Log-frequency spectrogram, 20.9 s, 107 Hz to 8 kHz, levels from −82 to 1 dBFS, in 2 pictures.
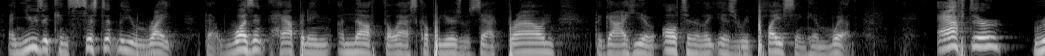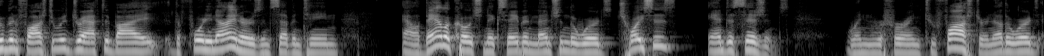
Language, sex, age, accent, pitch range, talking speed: English, male, 40-59, American, 130-160 Hz, 150 wpm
